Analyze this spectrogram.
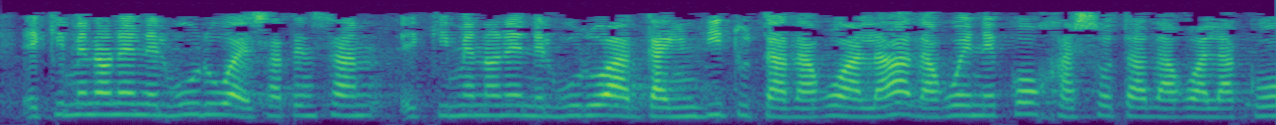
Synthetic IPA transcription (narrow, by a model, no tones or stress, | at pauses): e̞kime̞no̞ne̞ne̞lβuɾuae̞sat̪e̞nsane̞kime̞no̞ɾe̞ne̞lβuɾuaɡajnd̪it̪ut̪aðaɣ̞o̞alaðaɣ̞o̞e̞ne̞ko̞ʝaso̞t̪aðaɣ̞o̞alako̞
